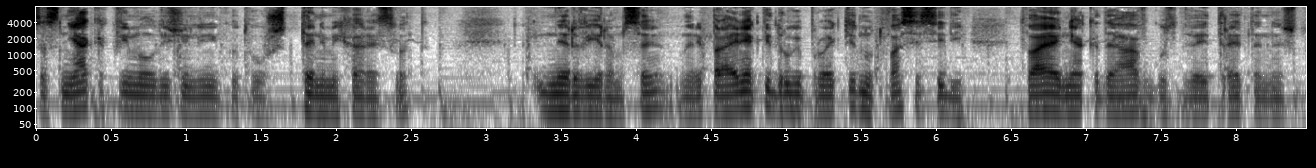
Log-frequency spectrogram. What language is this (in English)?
Bulgarian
